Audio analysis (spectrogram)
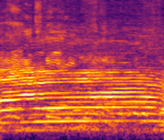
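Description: A three-day-old calf, a cow's fourth, moos in one sustained, tonal low call at a busy cattle market, close and clear with no talk over it.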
